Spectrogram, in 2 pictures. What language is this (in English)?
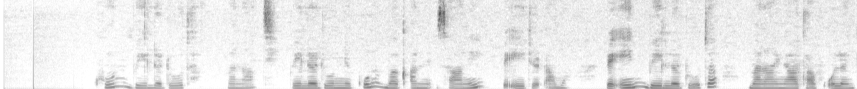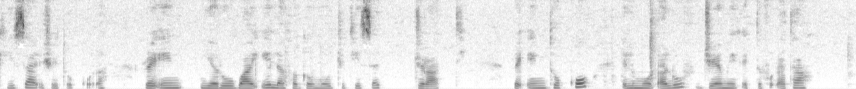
Oromo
